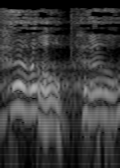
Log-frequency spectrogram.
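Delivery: very high, shrill, loud cries. Retelling the Star Wars trash compactor scene, Luke cries out: high-pitched Luke voice. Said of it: "in that really high-pitched voice that he has".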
